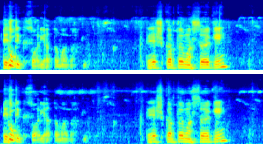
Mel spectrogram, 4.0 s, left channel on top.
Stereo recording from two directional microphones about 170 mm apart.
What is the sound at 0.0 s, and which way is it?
Speech, 20° left (ahead or behind).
